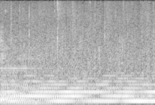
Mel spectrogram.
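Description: Steady rain falls at night in the video game Hob's Barrow, a soft, continuous patter under a low hum of game music, with no talking.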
